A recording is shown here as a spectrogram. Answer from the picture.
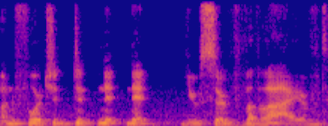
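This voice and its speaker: A man's put-on character voice, fairly low in pitch, at a very slow pace against clear background noise. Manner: menacing, mechanical.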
